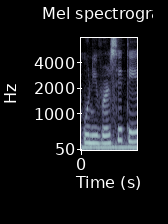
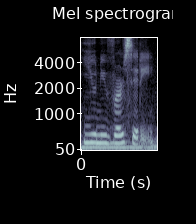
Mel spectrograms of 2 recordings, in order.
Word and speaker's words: university: Walaupun berawalan huruf vokal, u, tapi dia dibacanya bukan university, tapi university. Suaranya seperti huruf Y, yang mana huruf Y itu termasuk huruf mati, makanya dia pakai E.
